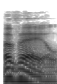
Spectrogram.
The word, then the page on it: avail: anglais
